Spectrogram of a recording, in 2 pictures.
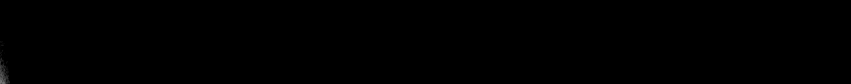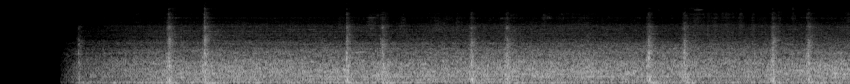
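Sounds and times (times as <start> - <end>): train rumbling along track: 9.2 - 17.0
wheels clicking over rail joints: 9.2 - 17.0.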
